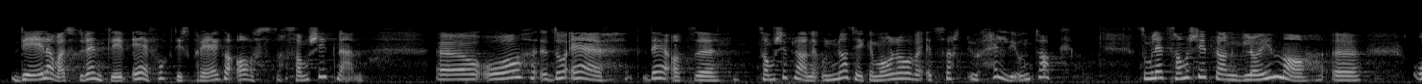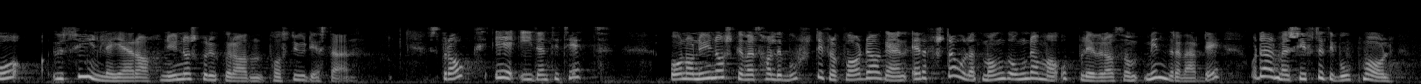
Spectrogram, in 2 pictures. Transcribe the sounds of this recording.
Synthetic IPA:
d̪eːləɑʋæɪt̪st̪ʉd̪ɛnt̪ʰliːʋɛfɑkt̪ɪsk̚pʰɾeːɡɑʔɑʋsɑmʂiːpnə̰n | ɔd̪ɔʔɛɾd̪ɛʔɑt̪ | sɑmʂiːpnɑnəʔʉnːɑt̪ʰɛːkəmoːloːʋəʔɛt̪sʋæɾt̪ʉhɛld̪ɪʔʉnt̪ʰɑːk | sɔmleːt̪sɑmʂiːpnɑnɡlœʏmɑ | ɔʉsyːnlɪjəɾɑnyːnɔʂkɾʉkʊɾɑːd̪n̩pʰɔst̪ʉːd̪ɪəst̪æ̰n | spɾoːkɛʔɪd̪ɛnt̪ɪt̪ʰeːt̪ | ɔnɔnyːnɔʂkəʋæɾt̪hɑld̪əbʊɾt̪ɪfɾoːkʰʋɑːɖɑːɡənɛɖɛfɔ̥ʂt̪ɑʊlɑt̪mɑŋːəʊŋd̪ɔməɾʔɔpleːʋəɖɑsɔmmɪnd̪ɾəʋæɾɖɪ | ɔd̪æɾmeːʂɪft̪ət̪ɪbuːkmoːl

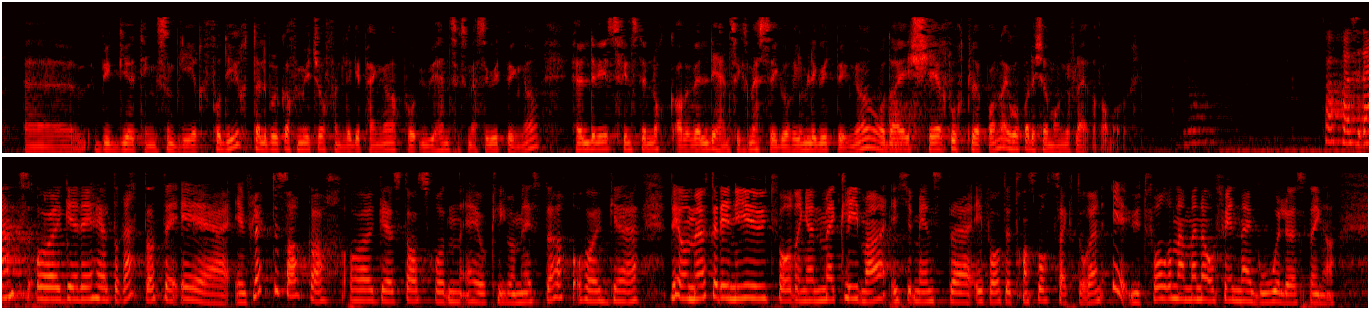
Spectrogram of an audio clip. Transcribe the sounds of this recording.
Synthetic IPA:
bʏɡːət̪ʰɪŋsɔmblɪʁfɔɾd̪yːʁt̪ɛlːəbɾʉːkɑfɔmyːət͡ʃɔfənt̪lɪɡəpʰɛŋːəɾpʰɔʔʉhɛnsɪkt̪smɛsɪɡəʉːt̪bʏɡɪŋɑʁ | hɛld̪ɪʋiːsfɪnsd̪ɛnɔkːɑʋʋɛld̪ɪhɛnsɪk̚t̪mɛsɪɡəɔɾiːməlɪɡəʉːt̪̚bʏɡɪŋɑʁɔd̪æɪʃeːɾfʊʁt̪løːpɑnəɛɡhoːpəɑd̪ɛʃeːɾmɑŋːəflæ̰ɪɾəfɾɑ̰mo̰ːʋəʁ | t̪ʰɑk̚pʰɾɛsɪd̪ɛnt̪oɡd̪ɛæɾɦæɪlt̪ɾɛt̪ːɑt̪̚d̪ɛʔɛɪnflœkt̪əsɑːkəʁoɡst̪ɑːt̪sʁoːd̪n̩ɛ̰jʊkʰliːmɑmɪnɪst̪əɾoɡd̪̥ɛɔmøːt̪əd̪æɪnyːəʉːt̪fɔʁd̪ʁɪŋənəmɛkʰliːmɑʔɪçːəmɪnst̪ʔɪfɔɾhɔlt̪ɪlt̪ʰʁɑnspɔʁt̪sɛkt̪ʊʁənɛɾʔʉːt̪fɔʁd̪ʁənəmɛnəɔfɪnːəɡuːəløːsnɪŋə̰ʁ

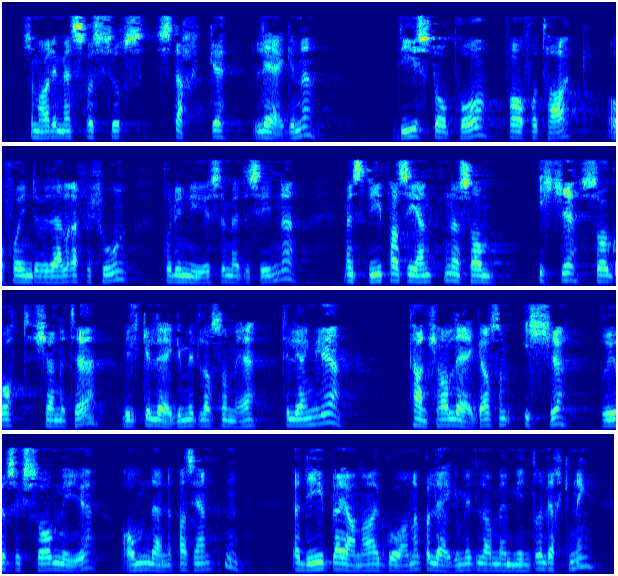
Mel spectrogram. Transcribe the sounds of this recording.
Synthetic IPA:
sɔmhɑʁd̪ɪmɛst̪ʁɛsʉʁsːt̪æʁkəleːɡənə | d̪ɪst̪oːʁpʰɔfɔɾɔfoːt̪ʰɑːkʔɔ̰foːɪnd̪ɪʋɪd̪ʉɛlːʁɛflɛʂuːnpʰɔd̪ɛnyːəst̪əmɛd̪ɪsiːnnə | mʔɛnsd̪ɪpʰɑsɪɛnt̪ənəsɔm | ɪçːəsɔɡɔt̪ːçɛnːət̪ʰɪlʋɪlkəleːɡəmɪd̪ləʁsɔmɛʁt̪ʰɪljɛŋːəlɪə | kʰɑnʃəhɑʁleːɡɑɾəsɔmɪçːəb̥ɾyːʁsɛɡsɔmyːə | ɔmd̪ɛnːəpʰɑsɪɛnt̪n̩ | jɑːd̪ɪblɪʁjæʁnəɡoːɑnəpʰɔleːɡəmɪd̪ləɾmɛmɪnd̪ɾəʋɪɾknɪŋ

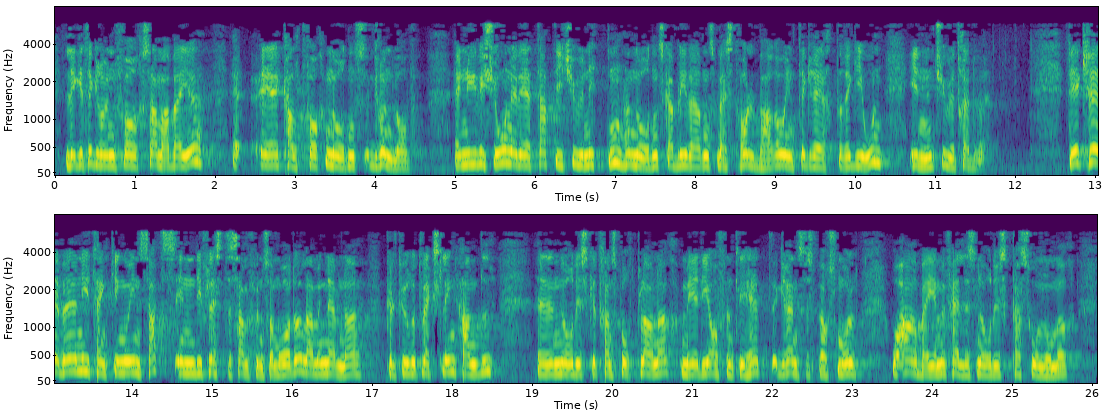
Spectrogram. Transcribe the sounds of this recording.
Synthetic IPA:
lɪɡːət̪ʰɪlɡʁʉnfɔʁsɑmːɑʁbæɪə | ɛkʰɑlt̪fɔʁnʊʁd̪n̩sɡʁʉnloːʋ | æɪnːyːʋɪʂuːnæʋeːt̪ʰɑt̪ɪçʉːənɪt̪ːnnʊʁd̪n̩skɑbliːʋæʁd̪n̩smɛst̪hɔlbɑːʁəɔɪnt̪əɡʁeːʁt̪əʁɛɡɪuːnɪnːənçʉːət̪ʰʁɛd̪ʋə | d̪̥ɛkʰʁeːʋənyːt̪ʰɛŋkɪŋɔɪnsɑt̪sɪnənd̪iːflɛst̪əsɑmfʉnsɔmʁoːd̪əʁlɑːmɛːɡnɛʋnɑkʰʉlt̪ʰʉːʁʉːt̪ʋɛkslɪŋhɑnd̪l̩ | nʊʁd̪ɪskət̪ʰʁɑnspɔʁt̪̚pʰlɑːnəʁmeːd̪ɪəɔfənt̪ʰlɪheːt̪ɡʁɛnsəspœʁsmoːlɔɑʁbæɪəmɛfɛlːəsnʊʁd̪ɪsk̚pʰæʁsuːnːʊməʁ

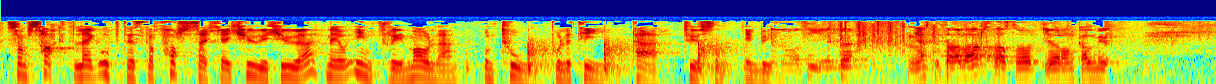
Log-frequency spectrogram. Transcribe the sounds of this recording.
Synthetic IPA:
sɔmsɑkt̪lɛɡːʊpːt̪ʰɪlskɑfɔɾsæçəɪçʉːəçʉːəmɛoːɪnfɾyːmoːləʊmt̪ʰuːpʰʊlɪt̪ʰiːpʰæɾ | t̪ʰʉːsn̩ɪnbyːəənɛst̪ət̪ʰɑːləɾst̪ɑ̰ːsoːɾjøːɾɑnkʰɑlmʉ

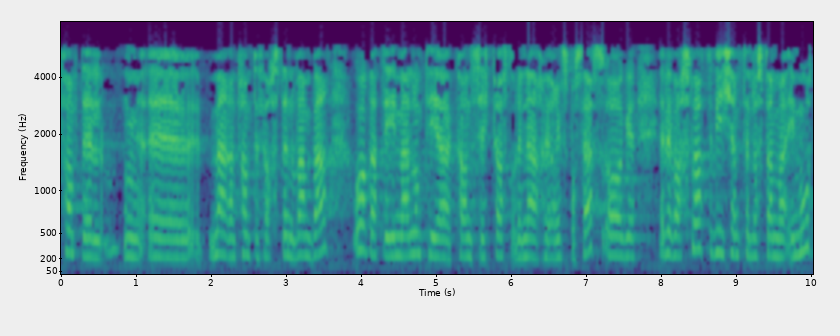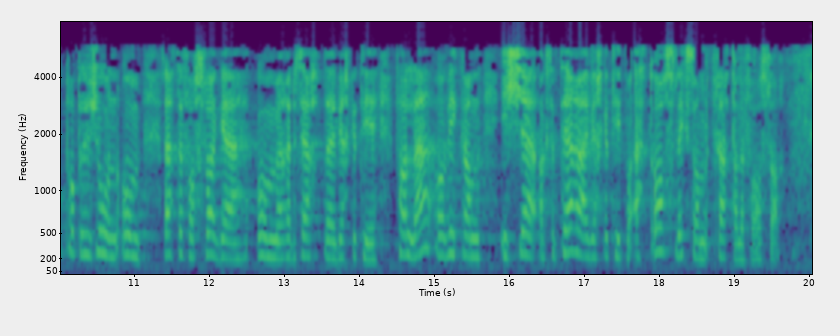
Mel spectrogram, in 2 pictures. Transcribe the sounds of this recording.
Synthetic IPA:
fʁɑmt̪ɪl | mæːʁɛnfʁɑmt̪ɪlfœʁst̪ənʊʋɛmbəɾʔɔɡɑt̪̚d̪ɪɪmɛlːɔmt̪ʰiːɑkʰɑnsɪkʁɑst̪ɔ̰ʁd̪ɪnæːʁhøːʁɪŋspʰʁʊsɛsɔɡɛʋɪʋɑʁslɑt̪ʋɪçɛmt̪ʰɪlɔst̪ɛmːəʔɪmuːt̪pʰɾʊpʊsɪʃuːnn̩ʔɔmd̪̥ɛt̪ːəfɔʁslɑːɡəɔmʁɛd̪ʉseːʁt̪əʋɪʁkət̪ʰiːfɑlːəʔɔʋɪkʰɑnʔɪçːəʔɑ̰ksəp̚t̪ʰeːɾəɪʋɪʁk̪ət̪ʰiːpʰɔ̰ʔɛt̪ʰːoːʁsliːksɔmfleːʁt̪ʰɑlːəfo̰ːʁəslo̰ːʁ

